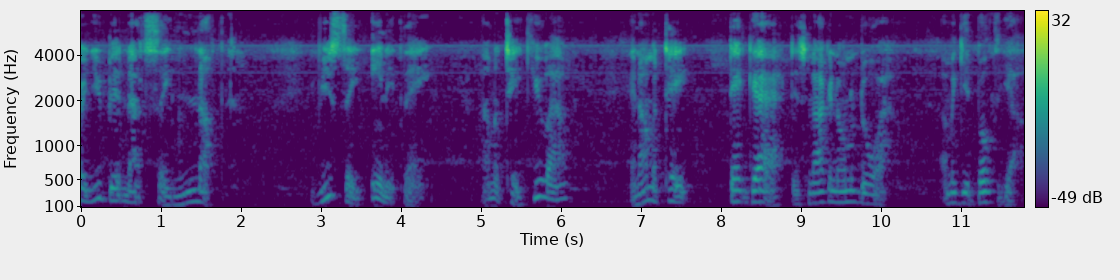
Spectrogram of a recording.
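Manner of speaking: low, quiet menace through the words; menacing hushed threat. Retold or imitated. Father quietly threatening his daughter, hushed menacing threat. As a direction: threaten her under your breath so the knocker can't hear.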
